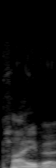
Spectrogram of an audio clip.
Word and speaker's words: Paiva: It's pronounced Paiva. It's Portuguese. Paiva.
